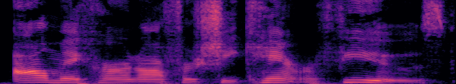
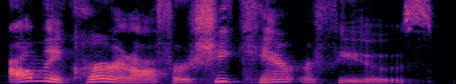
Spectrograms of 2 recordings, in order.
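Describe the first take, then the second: First: It sounds menacing and threatening. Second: It sounds generous and friendly.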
